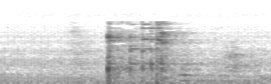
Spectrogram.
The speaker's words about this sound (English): And whoa, or you knock over your glass.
